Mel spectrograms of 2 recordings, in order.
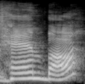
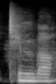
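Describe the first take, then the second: First: The first syllable sounds like 'tam'. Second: The first syllable sounds like 'tim'. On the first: The speaker calls it right. "Timbre, referring to the tone or quality of an instrument or voice" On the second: The speaker calls it wrong. "not timber as it's written"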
